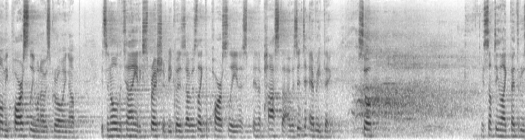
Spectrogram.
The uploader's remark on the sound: Keynote Address at MLP Conference, Rochester, NY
